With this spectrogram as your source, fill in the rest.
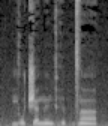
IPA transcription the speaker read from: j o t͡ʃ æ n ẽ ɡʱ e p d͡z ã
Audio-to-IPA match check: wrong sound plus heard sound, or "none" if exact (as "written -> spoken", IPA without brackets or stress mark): none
